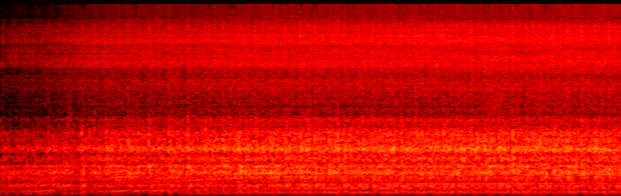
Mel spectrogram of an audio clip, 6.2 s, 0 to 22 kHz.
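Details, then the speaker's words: Old Athearn F7A model locomotive, stored 25–30 years, after oiling the motor bearings and greasing the gears, on DC; smooth, even motor hum with a light steady buzz, running cleanly at fairly slow speed. "so you can see that's even operate at a fairly uh slow Speed without any problems at all"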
